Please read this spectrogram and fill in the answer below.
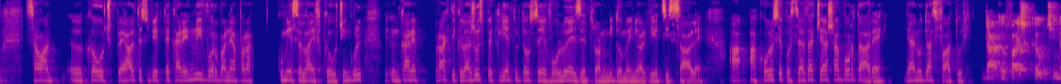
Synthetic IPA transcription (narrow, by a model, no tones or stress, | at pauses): sawaəkəut͡ʃʲpe̞alt̪e̞subje̞k̚t̪e̞kaɾe̞nujvo̞rbaneapəɾat̪̚ | kumje̞st̪e̞lajfkəwt͡ʃiŋɡulɨŋkaɾe̞pɾak̚t̪ikɨlaʒuspe̞klije̞nt̪ult̪əwsəe̞vo̞lue̞zeɨnt̪ɾunanumit̪̚d̪o̞me̞njualvje̞t̪sijsa̰lḛaako̞lo̞se̞pəst̪ɾeazəat͡ʃejaʃabo̞rd̪aɾe̞d̪e̞anud̪asfat̪urʲd̪akəfat͡ʃʲkəut͡ʃiŋɡ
